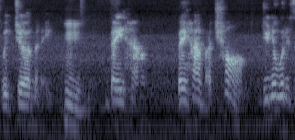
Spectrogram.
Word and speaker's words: chant: In French, they say chant, and we say chant. They don't pronounce the T.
